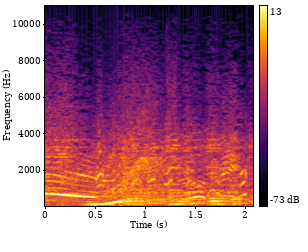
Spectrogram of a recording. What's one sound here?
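A young woman laughs merrily.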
